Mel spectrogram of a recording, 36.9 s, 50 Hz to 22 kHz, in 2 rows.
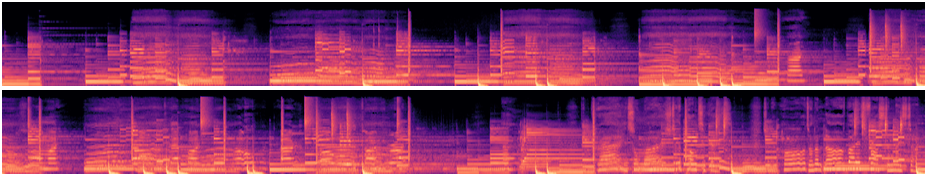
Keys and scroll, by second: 2.2 ctrl+d, 6.0 ctrl+j, 10.0 ctrl+space, 18.8 ctrl+space, 24.7 ctrl+d, 32.1 ctrl+d, 32.2 ctrl+space.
